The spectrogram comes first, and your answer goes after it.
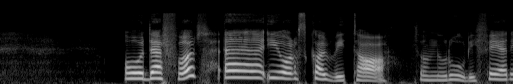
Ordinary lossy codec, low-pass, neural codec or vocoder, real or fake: none; none; codec, 24 kHz, 0.9 kbps, WavTokenizer, small release; fake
